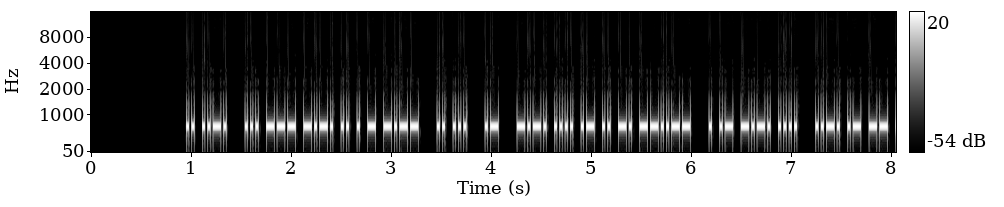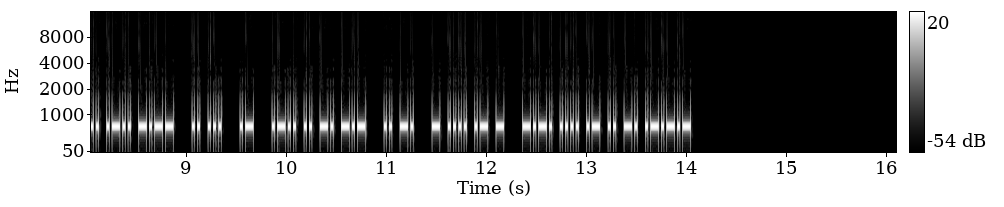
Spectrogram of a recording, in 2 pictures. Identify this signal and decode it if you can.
Morse code, heard as a keyed tone, about 44 wpm, 700 Hz. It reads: IF SOCIETY IS A CHAIN, EACH FAMILY IS A LINK IN THAT CHAIN.
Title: Sentences from Top 1500 Words 45wpm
